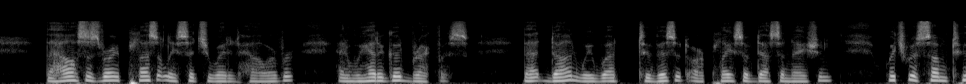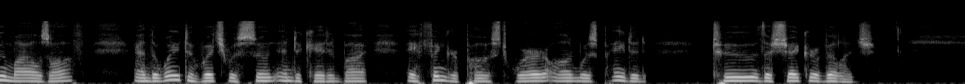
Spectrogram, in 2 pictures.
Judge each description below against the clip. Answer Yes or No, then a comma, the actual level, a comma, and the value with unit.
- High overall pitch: No, medium, 155 Hz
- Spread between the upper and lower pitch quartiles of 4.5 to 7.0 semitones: No, average, 2.9 semitones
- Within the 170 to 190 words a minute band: No, average, 150 wpm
